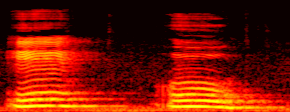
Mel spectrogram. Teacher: ऐदृत स्वर क्या होता है इसमें हमारा मुंह आधा बंद होता है, अर्धवर्त स्वर में हमारा मुंह आधा बंद रहता है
